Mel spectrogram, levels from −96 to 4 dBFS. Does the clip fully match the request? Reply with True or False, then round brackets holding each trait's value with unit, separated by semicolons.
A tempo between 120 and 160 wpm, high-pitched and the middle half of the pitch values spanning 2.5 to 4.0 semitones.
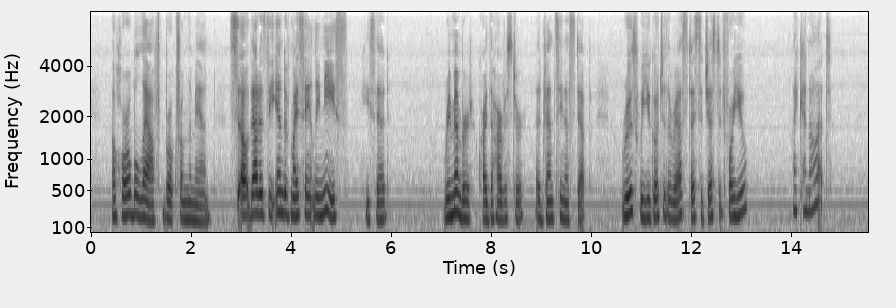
True (145 wpm; 195 Hz; 3.7 semitones)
